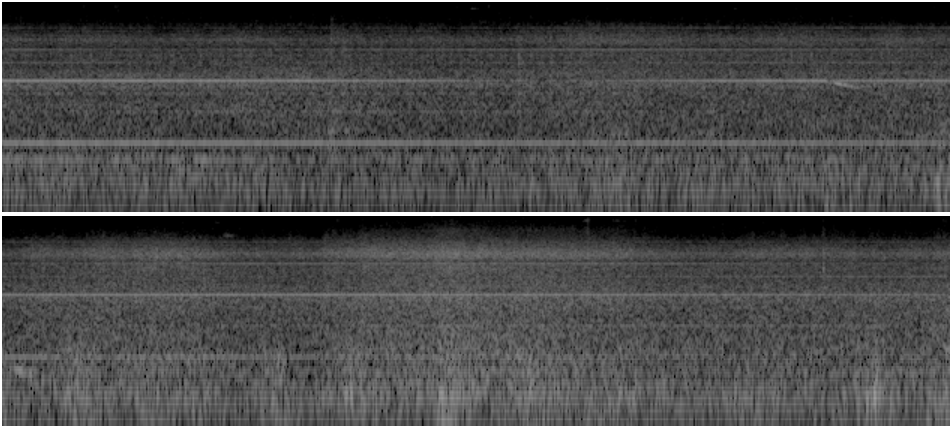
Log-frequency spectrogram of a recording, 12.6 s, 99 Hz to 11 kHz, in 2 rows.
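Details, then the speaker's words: Astro-Physics Mach2 equatorial mount, right ascension axis, final test after belt adjustment: slewing at 1800 speed from park 1 with a quiet, steady faint whine and soft hiss, no grinding or clicking; the earlier vibration is gone. "there it is guys no noise whatever that was i have no idea it didn't do it"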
